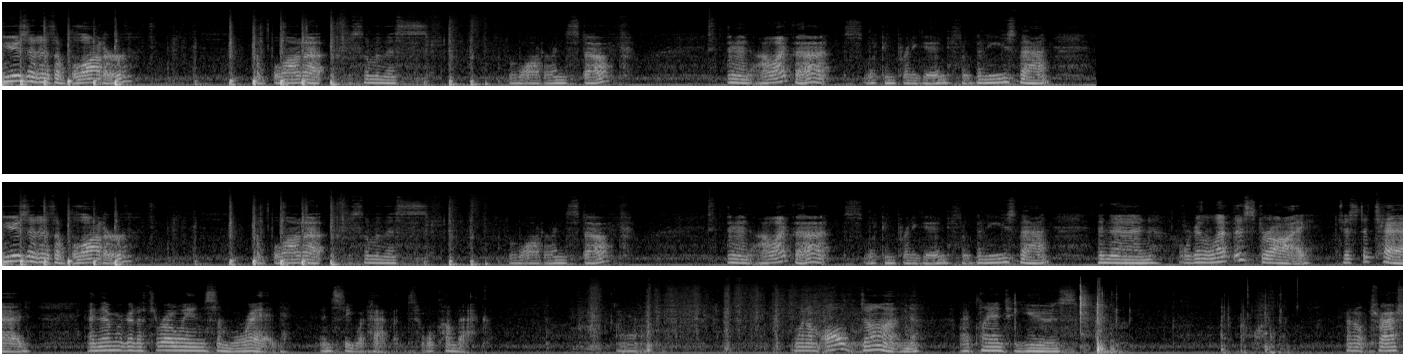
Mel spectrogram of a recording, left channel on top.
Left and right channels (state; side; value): drops out; left; at 11.0 s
